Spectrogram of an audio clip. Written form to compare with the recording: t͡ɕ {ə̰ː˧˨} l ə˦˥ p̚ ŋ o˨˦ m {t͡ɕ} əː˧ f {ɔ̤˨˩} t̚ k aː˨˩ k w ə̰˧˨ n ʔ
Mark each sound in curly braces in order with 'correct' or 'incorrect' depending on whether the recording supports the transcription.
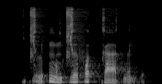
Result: correct, correct, incorrect

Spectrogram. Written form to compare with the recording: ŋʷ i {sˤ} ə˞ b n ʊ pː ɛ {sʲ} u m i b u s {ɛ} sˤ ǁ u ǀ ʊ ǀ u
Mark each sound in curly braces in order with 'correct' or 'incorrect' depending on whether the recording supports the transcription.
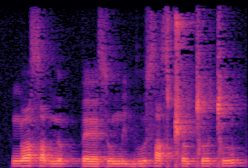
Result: correct, incorrect, correct

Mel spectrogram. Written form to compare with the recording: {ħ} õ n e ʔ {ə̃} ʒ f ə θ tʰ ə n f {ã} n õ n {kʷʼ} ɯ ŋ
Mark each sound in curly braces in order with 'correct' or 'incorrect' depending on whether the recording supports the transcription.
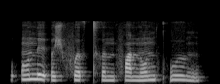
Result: incorrect, incorrect, incorrect, correct

